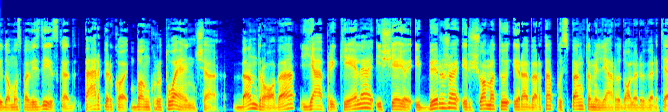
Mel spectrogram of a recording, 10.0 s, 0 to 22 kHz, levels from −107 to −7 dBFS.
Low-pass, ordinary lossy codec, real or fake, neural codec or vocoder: 14.4 kHz; MP3, 48 kbps; real; none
